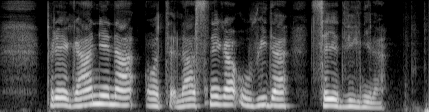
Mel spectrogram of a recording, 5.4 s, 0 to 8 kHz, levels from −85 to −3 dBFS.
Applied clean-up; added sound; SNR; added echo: none; none; none; none.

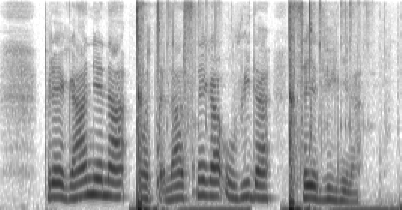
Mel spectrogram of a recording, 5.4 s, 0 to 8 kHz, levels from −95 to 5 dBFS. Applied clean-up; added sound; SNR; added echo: none; Chink, clink; -2 dB; none.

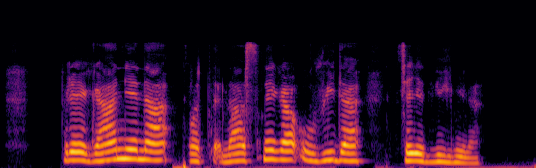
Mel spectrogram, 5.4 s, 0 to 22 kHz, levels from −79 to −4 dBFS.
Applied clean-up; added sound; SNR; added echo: neural mask model DeepFilterNet 3.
